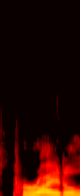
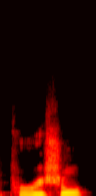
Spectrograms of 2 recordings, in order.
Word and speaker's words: parietal: Y'all keep getting this wrong and you can't pronounce it to save your lives. Parietal loes. Y'all are like the parishial, bro.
